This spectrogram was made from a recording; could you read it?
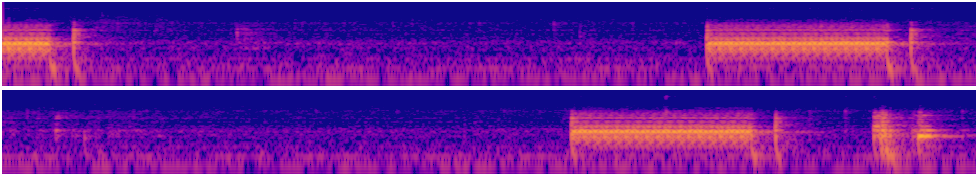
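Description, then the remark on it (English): A telephone call being placed to the Forest Creek ranger station: two long, steady, buzzy ring tones sound about four seconds apart over faint line hiss, with a few brief clicks in between. No one speaks. “I'll call the ranger station at Forest Creek and see if they pick this up.”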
